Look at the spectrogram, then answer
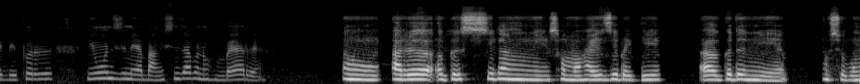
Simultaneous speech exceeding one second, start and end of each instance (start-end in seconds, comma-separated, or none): none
